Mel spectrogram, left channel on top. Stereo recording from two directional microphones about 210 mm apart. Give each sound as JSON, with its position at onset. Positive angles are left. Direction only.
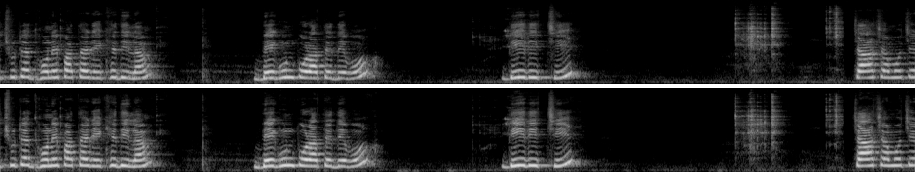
{"t": 0.0, "sound": "a woman's voice", "side_deg": -25}
{"t": 2.5, "sound": "a woman's voice", "side_deg": -20}
{"t": 5.0, "sound": "a woman's voice", "side_deg": -20}
{"t": 8.5, "sound": "a woman's voice", "side_deg": -30}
